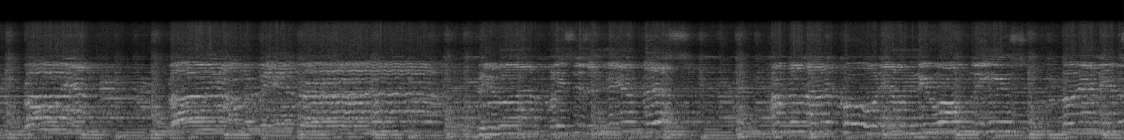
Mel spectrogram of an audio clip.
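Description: Live country band playing with electric guitars, bass guitar and drums, while a male lead singer sings phrase after phrase over it.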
